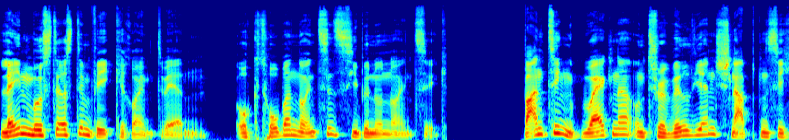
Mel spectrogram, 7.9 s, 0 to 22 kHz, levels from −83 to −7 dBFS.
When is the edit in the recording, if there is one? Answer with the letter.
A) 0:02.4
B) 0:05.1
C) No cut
A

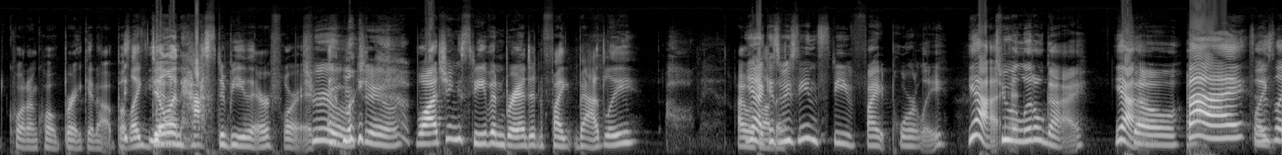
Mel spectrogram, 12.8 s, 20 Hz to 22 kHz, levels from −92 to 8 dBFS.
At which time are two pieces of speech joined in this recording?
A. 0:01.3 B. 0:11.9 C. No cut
B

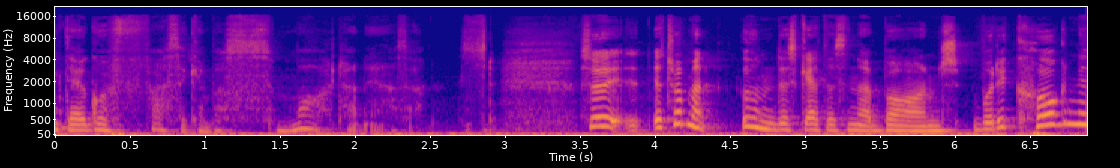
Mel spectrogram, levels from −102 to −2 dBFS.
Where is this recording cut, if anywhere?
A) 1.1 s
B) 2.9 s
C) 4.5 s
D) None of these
B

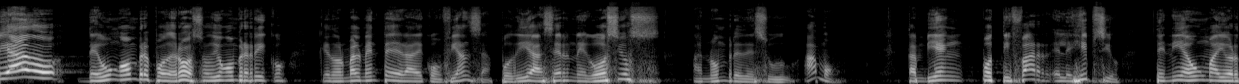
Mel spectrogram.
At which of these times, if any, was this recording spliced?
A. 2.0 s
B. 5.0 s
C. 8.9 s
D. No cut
C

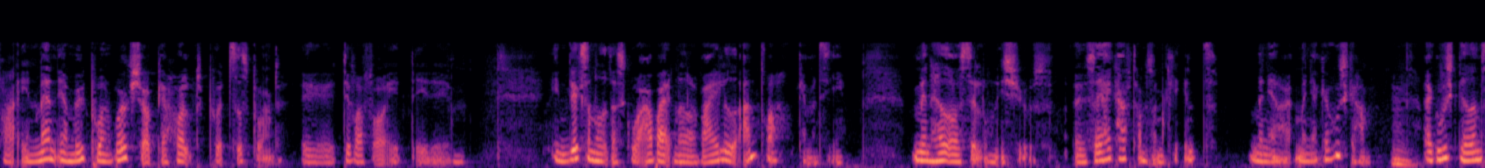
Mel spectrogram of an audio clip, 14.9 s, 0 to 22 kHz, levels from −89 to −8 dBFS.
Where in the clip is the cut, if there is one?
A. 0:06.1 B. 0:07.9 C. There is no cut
B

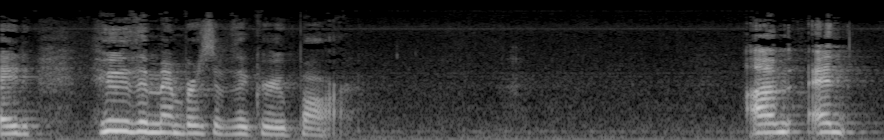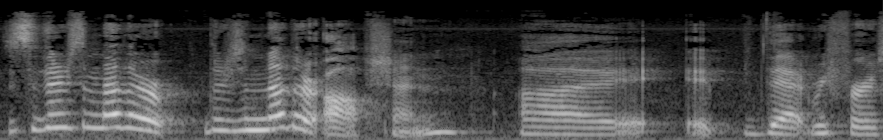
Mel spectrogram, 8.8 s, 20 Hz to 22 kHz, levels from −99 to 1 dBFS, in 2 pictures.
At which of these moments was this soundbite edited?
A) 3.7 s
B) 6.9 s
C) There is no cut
A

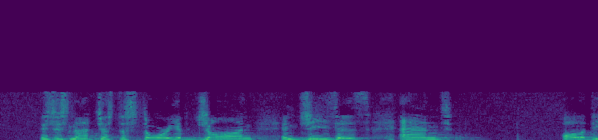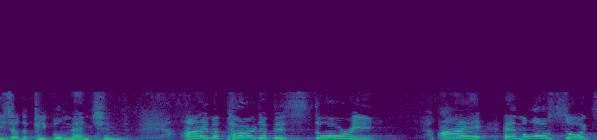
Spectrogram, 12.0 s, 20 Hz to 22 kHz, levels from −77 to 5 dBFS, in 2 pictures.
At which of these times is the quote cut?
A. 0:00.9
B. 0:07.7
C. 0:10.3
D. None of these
D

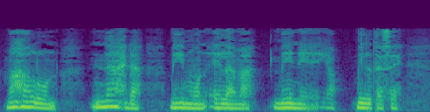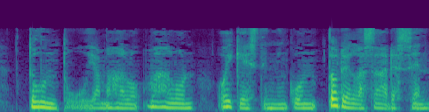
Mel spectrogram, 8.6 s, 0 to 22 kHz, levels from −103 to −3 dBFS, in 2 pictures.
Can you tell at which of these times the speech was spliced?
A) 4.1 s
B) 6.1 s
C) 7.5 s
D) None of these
C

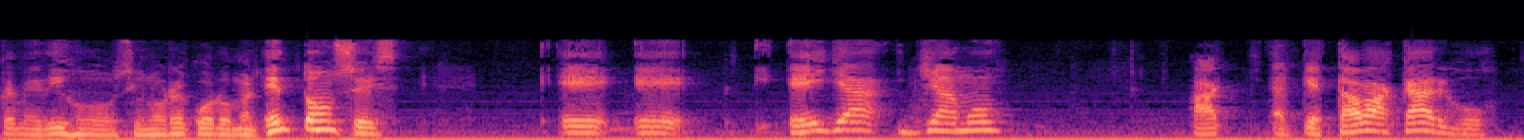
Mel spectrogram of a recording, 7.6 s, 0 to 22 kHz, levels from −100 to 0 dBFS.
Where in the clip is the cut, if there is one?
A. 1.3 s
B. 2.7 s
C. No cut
A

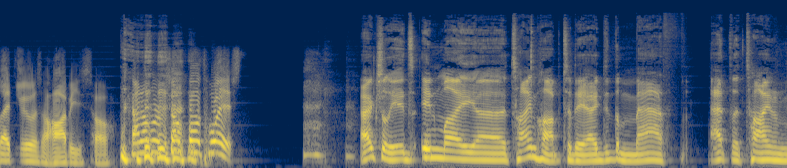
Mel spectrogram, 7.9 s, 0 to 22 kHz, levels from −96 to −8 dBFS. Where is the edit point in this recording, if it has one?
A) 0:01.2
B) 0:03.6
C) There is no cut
B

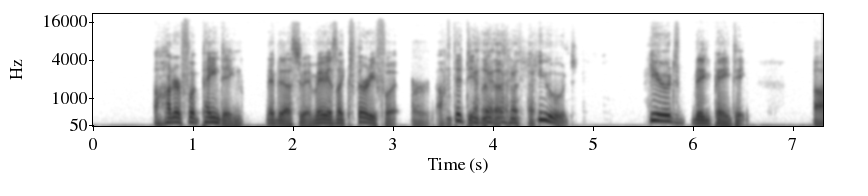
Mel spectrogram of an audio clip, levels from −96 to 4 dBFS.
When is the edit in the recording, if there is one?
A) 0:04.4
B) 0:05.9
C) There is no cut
B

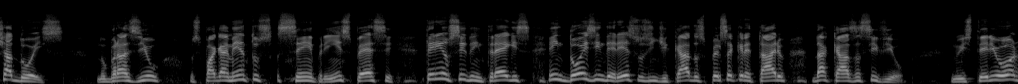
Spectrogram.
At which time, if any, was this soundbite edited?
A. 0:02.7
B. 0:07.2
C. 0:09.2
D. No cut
B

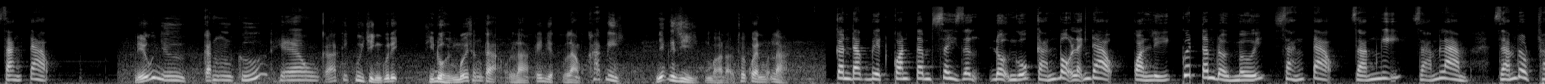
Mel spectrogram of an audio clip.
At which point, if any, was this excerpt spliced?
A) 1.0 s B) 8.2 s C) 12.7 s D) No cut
B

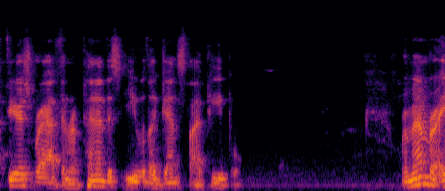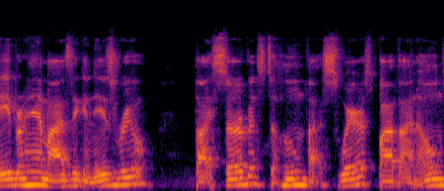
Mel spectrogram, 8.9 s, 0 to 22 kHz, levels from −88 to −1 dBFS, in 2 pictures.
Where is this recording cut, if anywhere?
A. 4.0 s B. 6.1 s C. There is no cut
C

